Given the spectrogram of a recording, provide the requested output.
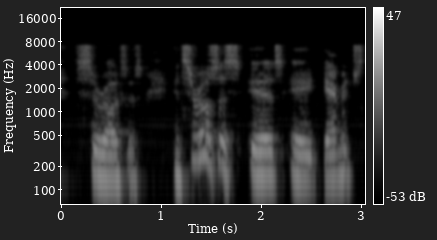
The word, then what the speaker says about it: cirrhosis: skin cellulitis cirrhosis cirrhosis so usually there's a ce here's a c i okay cirrhosis and cirrhosis is a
